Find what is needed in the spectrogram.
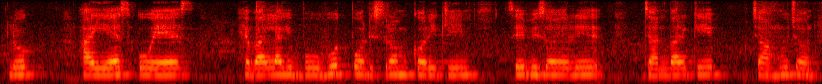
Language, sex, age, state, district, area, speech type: Odia, female, 18-30, Odisha, Balangir, urban, spontaneous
